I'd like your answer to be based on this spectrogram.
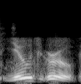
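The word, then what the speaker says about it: Euge Groove: So he's also garnered a Billboard Top 10 hit that featured smooth jazz superstar Huge Groove. And I hope I'm pronouncing that right. – That's so, right. Huge Groove. That's right.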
